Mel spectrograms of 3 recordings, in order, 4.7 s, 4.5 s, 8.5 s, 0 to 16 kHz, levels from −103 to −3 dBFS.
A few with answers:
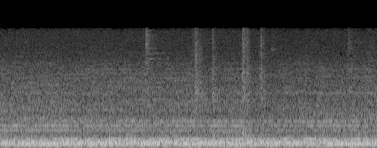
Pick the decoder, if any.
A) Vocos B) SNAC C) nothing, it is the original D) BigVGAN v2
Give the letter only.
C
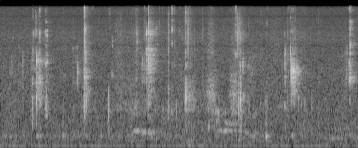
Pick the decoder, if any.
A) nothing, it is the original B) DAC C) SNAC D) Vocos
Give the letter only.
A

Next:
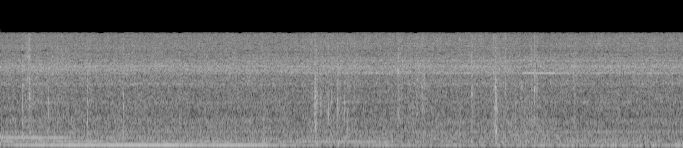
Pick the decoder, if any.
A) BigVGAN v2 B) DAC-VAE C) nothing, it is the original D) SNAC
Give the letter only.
C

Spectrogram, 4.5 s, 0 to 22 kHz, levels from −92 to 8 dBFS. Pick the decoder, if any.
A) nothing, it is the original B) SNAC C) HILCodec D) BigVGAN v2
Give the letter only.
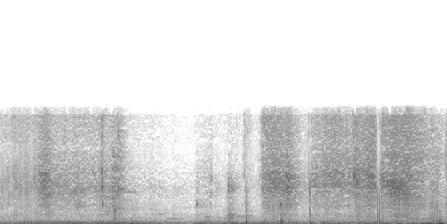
A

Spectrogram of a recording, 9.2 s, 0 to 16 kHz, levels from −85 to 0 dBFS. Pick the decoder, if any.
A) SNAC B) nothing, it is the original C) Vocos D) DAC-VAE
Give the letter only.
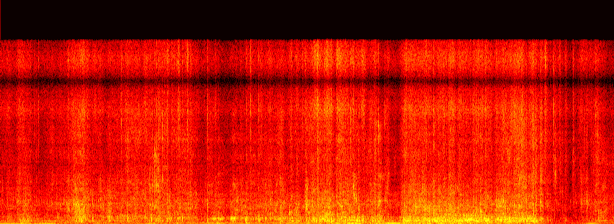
D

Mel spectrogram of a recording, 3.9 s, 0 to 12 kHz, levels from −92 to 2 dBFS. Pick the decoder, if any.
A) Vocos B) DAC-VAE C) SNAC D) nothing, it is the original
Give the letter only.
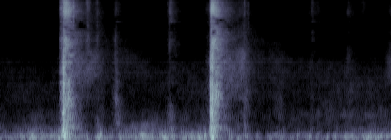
A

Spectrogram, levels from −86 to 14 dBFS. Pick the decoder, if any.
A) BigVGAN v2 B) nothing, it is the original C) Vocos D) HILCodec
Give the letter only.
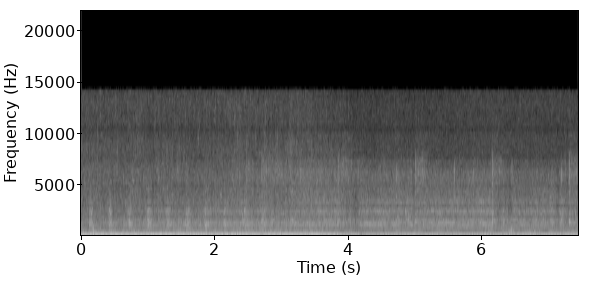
B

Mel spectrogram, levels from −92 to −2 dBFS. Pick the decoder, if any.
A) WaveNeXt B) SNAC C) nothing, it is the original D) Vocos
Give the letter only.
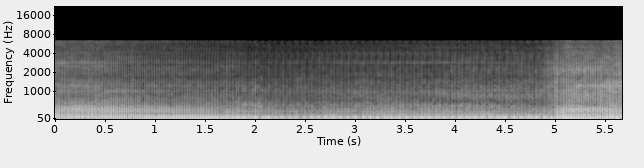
D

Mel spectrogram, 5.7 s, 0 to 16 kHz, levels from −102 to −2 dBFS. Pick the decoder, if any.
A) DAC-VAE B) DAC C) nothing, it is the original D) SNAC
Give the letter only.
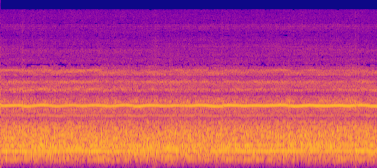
A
